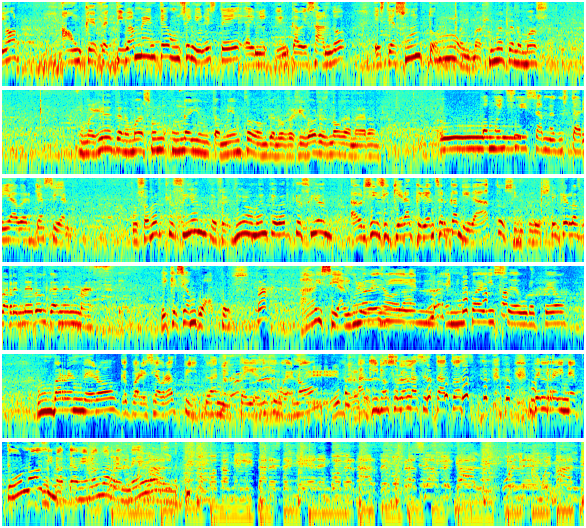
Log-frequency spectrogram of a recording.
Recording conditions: background noise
